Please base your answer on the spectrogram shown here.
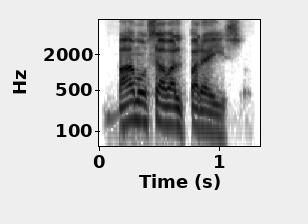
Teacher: El vamos lo estamos haciendo bilabial.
